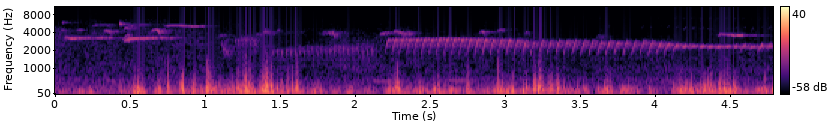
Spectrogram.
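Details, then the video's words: Pair of male canaries singing alternately without pause; brief high notes open into a long, even, slightly falling rolled trill, with steady low rumbling noise underneath. "Два кенара поют по очереди, без остановки."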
